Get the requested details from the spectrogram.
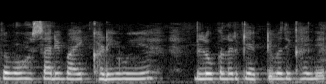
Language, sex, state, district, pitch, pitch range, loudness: Hindi, female, Uttar Pradesh, Hamirpur, 255 Hz, 255-265 Hz, -16 LUFS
